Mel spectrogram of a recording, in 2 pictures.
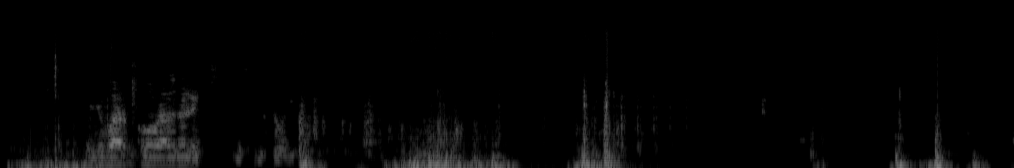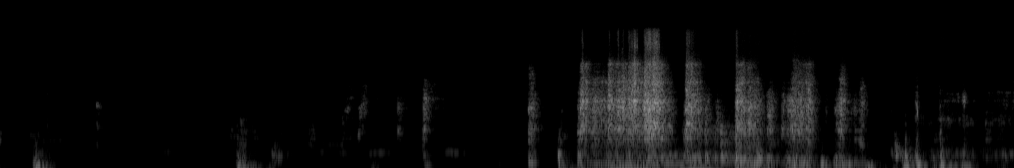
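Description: Clothing brushes and rustles against the microphone.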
